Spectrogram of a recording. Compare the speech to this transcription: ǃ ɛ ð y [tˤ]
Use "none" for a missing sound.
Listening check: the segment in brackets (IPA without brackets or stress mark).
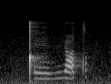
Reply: tˤ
